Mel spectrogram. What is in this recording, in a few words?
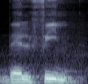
Dolphin spanish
